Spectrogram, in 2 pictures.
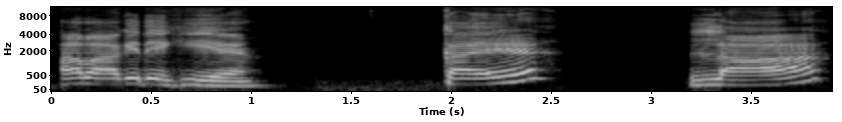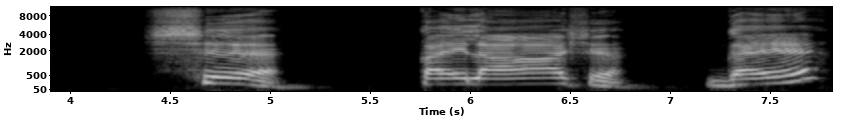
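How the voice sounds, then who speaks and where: Slow, crisp-voiced male reading teacher. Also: high-pitched, pushed and bright, no room sound, studio quality. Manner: patient, sounds out each letter then blends the word; addresses viewers as friends, gives instructions. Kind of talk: slow syllable-by-syllable reading lesson.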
